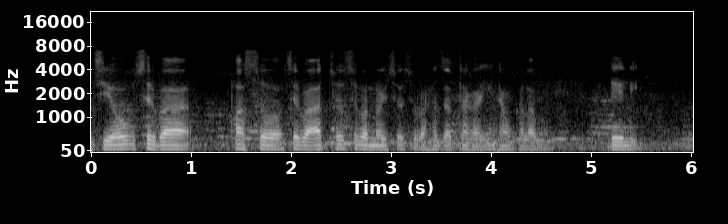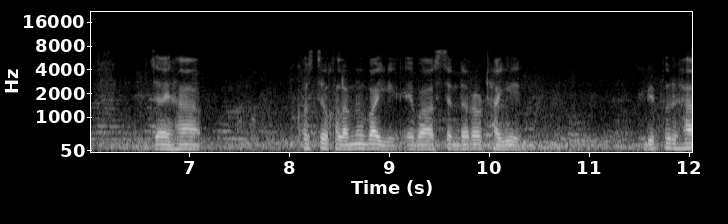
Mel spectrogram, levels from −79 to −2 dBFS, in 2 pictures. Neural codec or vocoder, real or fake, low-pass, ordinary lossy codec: none; real; 7.2 kHz; Opus, 16 kbps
